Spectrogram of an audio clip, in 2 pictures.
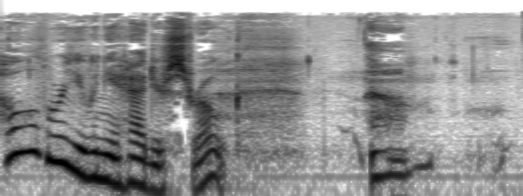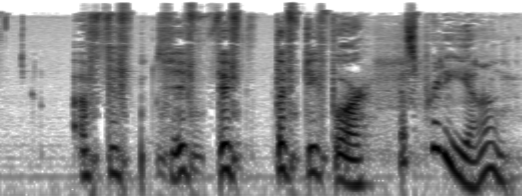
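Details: Adult woman answering an interviewer; aphasia (word-finding difficulty).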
